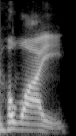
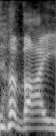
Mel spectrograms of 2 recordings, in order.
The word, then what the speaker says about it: Hawaii: It's their first time in Hawaii, a trip they've been talking about for years.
